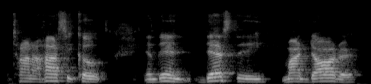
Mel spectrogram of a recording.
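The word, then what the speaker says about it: Ta-Nehisi Coates: uh the individual uh he gave it to us phonetically also tana hossie coats tana hosse coates and then destiny my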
